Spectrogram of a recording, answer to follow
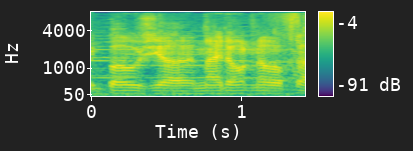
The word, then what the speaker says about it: Bozja: Yeah, so it's the soft yeah as opposed to a ja. Bozja.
